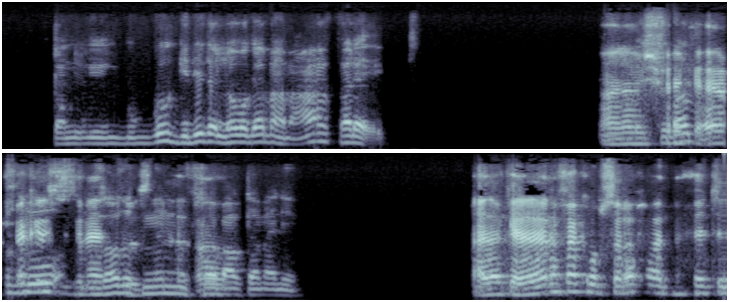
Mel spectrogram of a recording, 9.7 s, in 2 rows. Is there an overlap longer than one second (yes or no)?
yes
